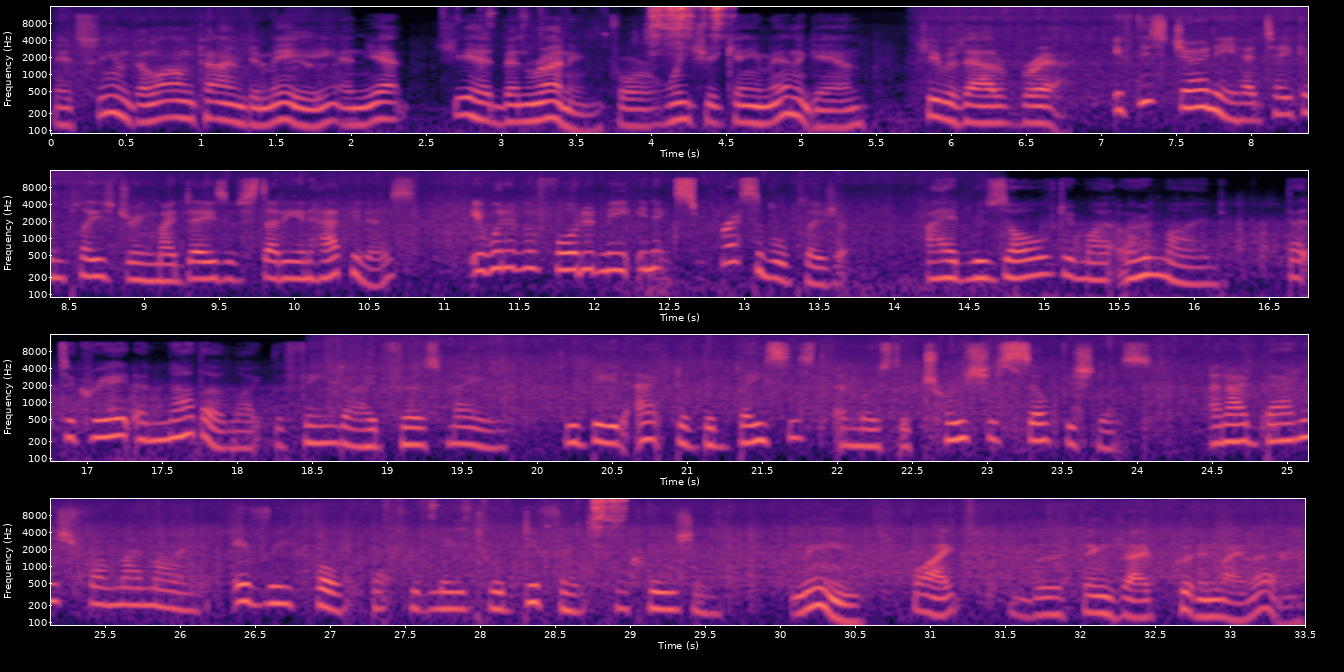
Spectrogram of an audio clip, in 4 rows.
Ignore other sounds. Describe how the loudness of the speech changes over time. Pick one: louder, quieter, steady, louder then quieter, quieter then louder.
steady.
